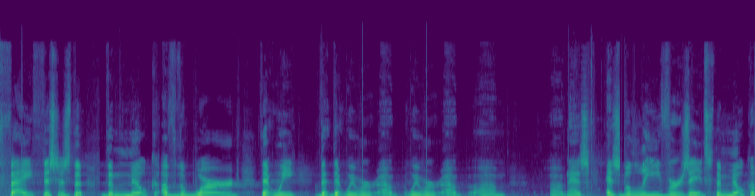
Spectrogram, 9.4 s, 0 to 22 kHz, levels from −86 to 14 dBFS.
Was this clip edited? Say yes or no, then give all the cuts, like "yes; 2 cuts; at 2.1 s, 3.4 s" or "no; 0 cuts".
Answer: yes; 5 cuts; at 1.2 s, 3.9 s, 5.1 s, 7.1 s, 7.7 s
